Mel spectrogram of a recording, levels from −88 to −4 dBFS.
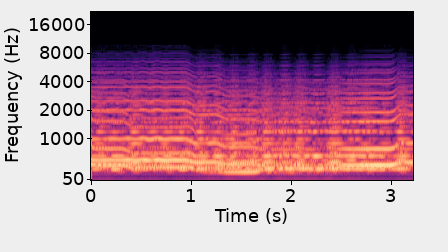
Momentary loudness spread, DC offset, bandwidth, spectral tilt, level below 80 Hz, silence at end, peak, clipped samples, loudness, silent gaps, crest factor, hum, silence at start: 4 LU; under 0.1%; 7.4 kHz; -5.5 dB/octave; -52 dBFS; 0 s; -4 dBFS; under 0.1%; -15 LUFS; none; 10 dB; 60 Hz at -45 dBFS; 0 s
